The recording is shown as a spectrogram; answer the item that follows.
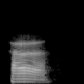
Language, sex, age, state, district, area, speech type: Bengali, male, 45-60, West Bengal, Hooghly, rural, conversation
